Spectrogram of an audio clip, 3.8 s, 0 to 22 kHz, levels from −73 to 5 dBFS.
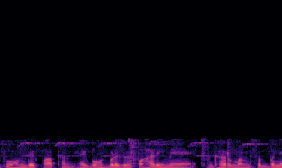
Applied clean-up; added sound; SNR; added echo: none; Bird + Bicycle; 20 dB; none.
